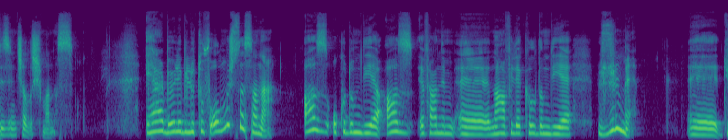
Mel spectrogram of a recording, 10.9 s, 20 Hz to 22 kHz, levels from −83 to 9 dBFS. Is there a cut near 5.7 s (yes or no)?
no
